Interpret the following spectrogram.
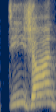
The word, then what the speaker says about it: Dijon: All right, Dijon, pronounced just like the mustard.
